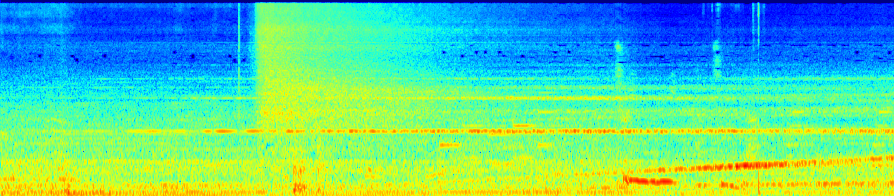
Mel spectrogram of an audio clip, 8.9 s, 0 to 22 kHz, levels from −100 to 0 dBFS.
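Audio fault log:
No faults are heard in this recording of sounds. Nothing in the audio calls for an entry in the log.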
